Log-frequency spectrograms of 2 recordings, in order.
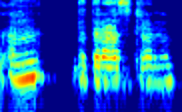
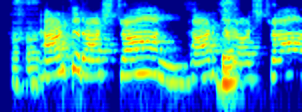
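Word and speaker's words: धार्तराष्ट्रान्: Dhartarashtan, you don't pronounce Dhartarashtan. Dhartarashtran. Dhartarashtan. No. Yeah. Dhartarashtran.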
